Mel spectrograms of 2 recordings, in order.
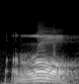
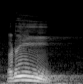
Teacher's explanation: Ini kan beda. Ro tebal atau tafkhim, atau kalau ri ini adalah tarqiq atau tipis.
